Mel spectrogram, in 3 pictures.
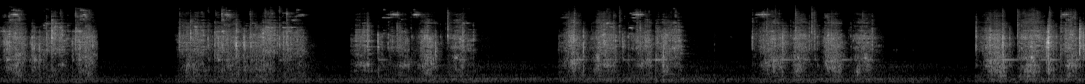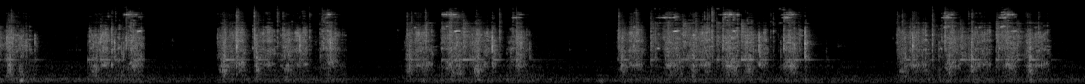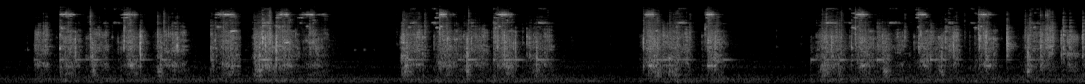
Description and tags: A bunch of squeaky metal sounds I made with a metal cart to accompany swinging objects in a short animation project.
Recorded in Audacity using the stock mic in a 2010 MacBook Pro.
